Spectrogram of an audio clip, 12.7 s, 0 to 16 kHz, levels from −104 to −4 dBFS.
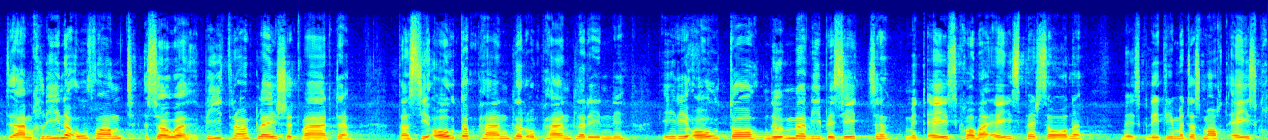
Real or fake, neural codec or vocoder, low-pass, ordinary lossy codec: real; none; 14.4 kHz; none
